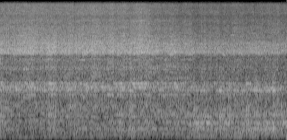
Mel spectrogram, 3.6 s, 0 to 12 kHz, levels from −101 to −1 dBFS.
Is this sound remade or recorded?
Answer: recorded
